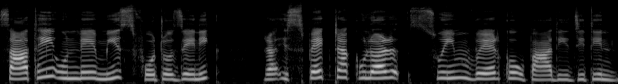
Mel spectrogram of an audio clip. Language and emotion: Nepali, neutral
